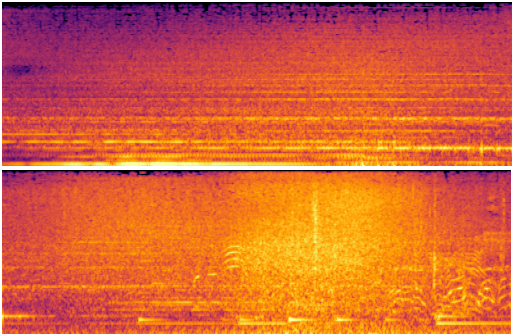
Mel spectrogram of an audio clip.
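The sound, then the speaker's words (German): Metre-high Pacific Ocean waves break and run up on a beach in Hawaii: a deep, rolling roar that swells and fades, then a loud hissing wash of surf near the end, with a steady musical drone underneath. “Vor euch erheben sich meterhohe Wellen, die wieder brechen und am Strand auflaufen.”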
